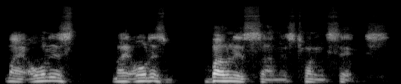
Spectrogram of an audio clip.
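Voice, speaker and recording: A man's voice: medium pitch, a little slow, breathy edge, no room sound. Rambling, laughing podcast host man. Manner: rambling, stammering, laughs often. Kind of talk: casual chat.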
